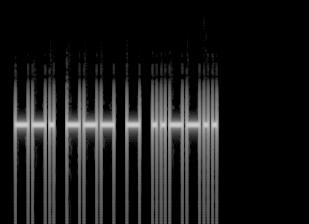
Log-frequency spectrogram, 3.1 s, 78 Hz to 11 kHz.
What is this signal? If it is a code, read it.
Morse code, heard as a keyed tone, about 28 wpm, 700 Hz. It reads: GOT?
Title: Sentences from Top 300 Words 28wpm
